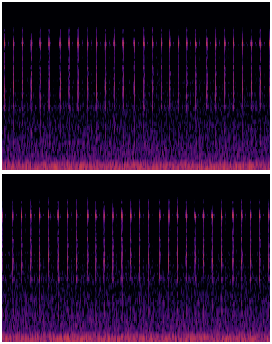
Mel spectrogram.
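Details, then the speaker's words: Mac mini hard drive, recorded with a phone placed on top of the case: sharp, steady ticking about four times a second over a low hum as the failing drive's read head hunts for a track it cannot read. "and then you'll hear some ticking sounds and those sounds i'm pretty sure are caused by the read head moving back and forth looking to see if it can find the track that is trying to read"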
